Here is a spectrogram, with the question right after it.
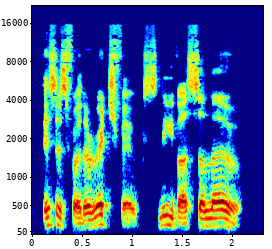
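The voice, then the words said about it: Briefly speaks in a put-on accent. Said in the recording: “I don't know why I say it in that accent”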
